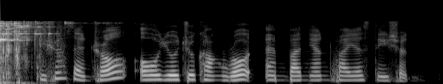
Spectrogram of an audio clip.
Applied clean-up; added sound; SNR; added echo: neural mask model RNNoise.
